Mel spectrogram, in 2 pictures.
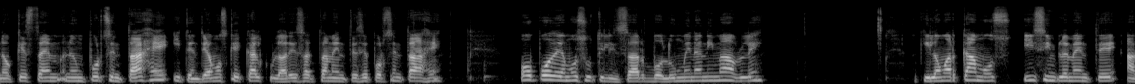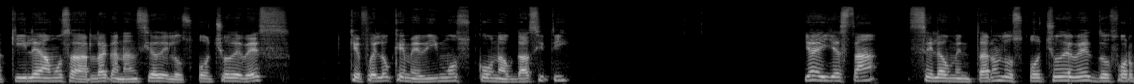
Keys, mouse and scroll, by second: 4.0 click, 6.3-7.9 drag, 9.8 click, 11.7 click, 13.0 Delete, 13.5 8, 18.1 click, 21.4 click.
